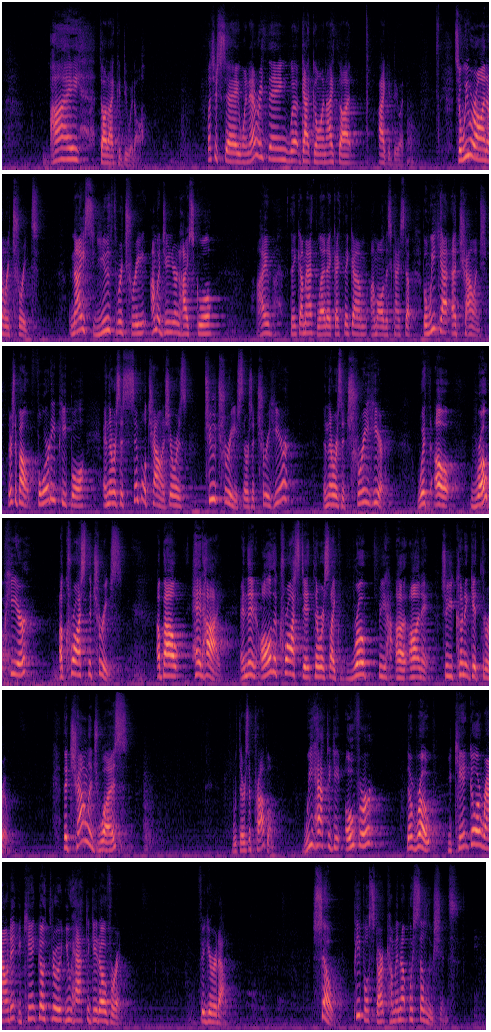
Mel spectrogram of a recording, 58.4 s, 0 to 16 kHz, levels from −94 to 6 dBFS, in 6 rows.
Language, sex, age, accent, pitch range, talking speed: English, male, 40-59, American, 170-240 Hz, 145 wpm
